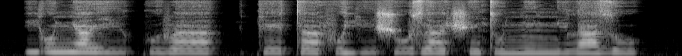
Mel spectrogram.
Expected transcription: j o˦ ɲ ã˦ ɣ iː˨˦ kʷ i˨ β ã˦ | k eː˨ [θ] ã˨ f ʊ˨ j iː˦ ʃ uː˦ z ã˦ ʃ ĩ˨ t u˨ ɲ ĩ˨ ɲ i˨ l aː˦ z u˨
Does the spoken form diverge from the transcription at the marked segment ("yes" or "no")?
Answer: yes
